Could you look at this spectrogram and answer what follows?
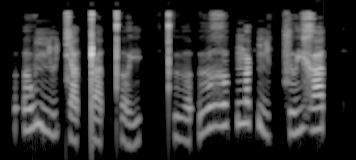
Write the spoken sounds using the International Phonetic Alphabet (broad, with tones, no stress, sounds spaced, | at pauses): ʔ ə˧˥ w ɲ ɨ˨˩˦ c a˨˩ t̚ ʈ a˨˩ t̚ t̪ʰ ə˨˩˨ j | t̪ʰ ɨ˨˩ ə̯ ʔ ɨ˧˥ ə̯ ɣ əː˦˥ k̚ ŋ a˦˥ k̚ ɲ e˨˩ k̚ s ɨ˧˥ j ɣ a˦˥ t̚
